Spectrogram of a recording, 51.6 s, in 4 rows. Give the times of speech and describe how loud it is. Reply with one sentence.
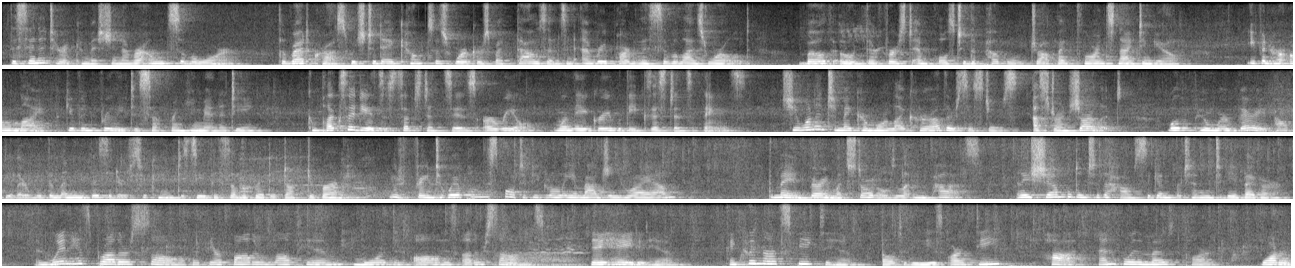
The speech can be heard from 0.1 to 32.5 s, at a steady volume; and from 33.5 to 51.5 s, at a steady volume.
